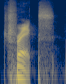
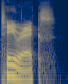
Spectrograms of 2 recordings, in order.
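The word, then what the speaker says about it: T. Rex: And also a great song by, apparently, Trex. Not T-Rex, Trex. If you watch this movie and he says what songs are named after her. – Yeah. – And they say the band T-Rex, but they pronounce it Trex.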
